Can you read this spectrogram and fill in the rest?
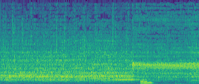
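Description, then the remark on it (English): A game-ending buzzer sounds partway through, a steady high-pitched electronic tone that holds to the end and echoes, over a constant wash of crowd noise, at the end of a Detroit Mercy against IUPUI basketball game in a near-empty arena. “The echo off the buzzer.”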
